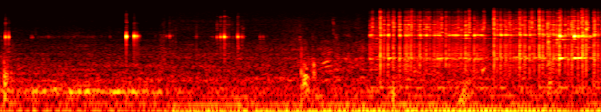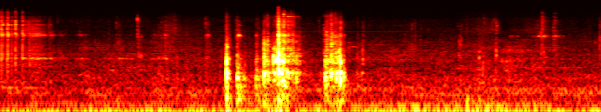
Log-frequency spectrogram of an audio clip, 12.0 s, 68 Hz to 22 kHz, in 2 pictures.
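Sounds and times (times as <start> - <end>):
glass bottle clinks and knocks: 1.2 - 2.7, 3.6 - 6.7, 7.6 - 9.0.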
